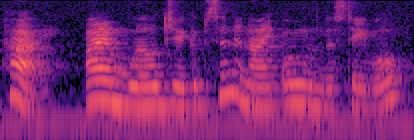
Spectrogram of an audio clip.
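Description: A plain-spoken stable owner lays out his barn in a doll video, as a teen girl puts him on. The voice stays close to her own, fairly high, with a steady, matter-of-fact delivery and a faint hum underneath. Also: moderate pace, lightly acted, rough recording. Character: man who owns a stable, plain and businesslike. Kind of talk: doll video role-play.

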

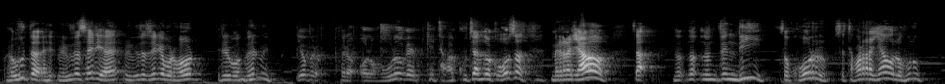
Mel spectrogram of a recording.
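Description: A man with a Spain Spanish accent streams himself playing, his voice sitting unusually high and sounding bright and sharp. He talks fast and excitably and often bursts into shouts and laughs. Soft music plays quietly behind him. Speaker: gaming streamer. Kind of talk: live gameplay commentary.

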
